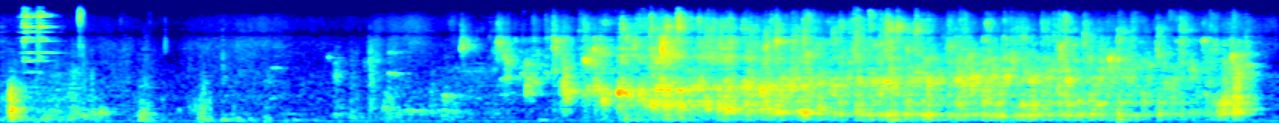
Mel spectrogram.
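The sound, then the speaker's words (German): Ginger tea poured from a pot into a cup, a quiet steady trickle of liquid that swells into a fuller, continuous splashing stream after a few seconds and holds until the end. “Das ist Tee, den ich aus einer Kanne gerade in Jos Tasse gegossen habe. Es ist keine Lüge. Ich mache das wirklich und es ist wirklich Ingwertee.”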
